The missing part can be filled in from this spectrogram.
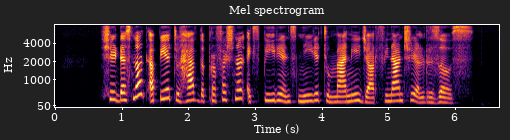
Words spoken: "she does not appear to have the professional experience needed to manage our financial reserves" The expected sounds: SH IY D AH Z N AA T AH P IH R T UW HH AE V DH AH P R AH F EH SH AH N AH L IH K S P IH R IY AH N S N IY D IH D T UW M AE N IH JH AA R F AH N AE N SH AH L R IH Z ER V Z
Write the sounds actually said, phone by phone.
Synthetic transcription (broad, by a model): SH IY D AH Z N AA T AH P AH R T UW HH AE V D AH P R AH F EH SH AH N AH L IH K S P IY R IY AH N S N IY D IH D T UW M AE N IH JH AA R F AH N AE N SH AH L R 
